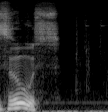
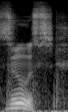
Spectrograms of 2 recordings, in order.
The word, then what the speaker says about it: Zeus: I ever get bored it's z us like okay it's Zeus okay so there you go like this is this is pretty cool I'm learning I'm learning more about Greek gods while playing counter-strike I gotta give it to you guys heads up man best community ever is Zeus so that's how you pronounce it zeus greek greek exactly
